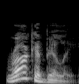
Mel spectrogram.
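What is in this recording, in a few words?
"rockabilly", British English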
